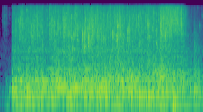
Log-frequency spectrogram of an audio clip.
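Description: Kitchen tap running steadily into a stainless steel sink, turned on just after the start and shut off near the end.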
